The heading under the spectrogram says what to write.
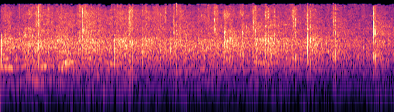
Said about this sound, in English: We can clap. It's all right. We can clap.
